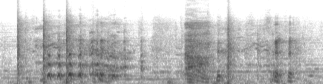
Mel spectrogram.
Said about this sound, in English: Alura will slap him. Answer his question!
